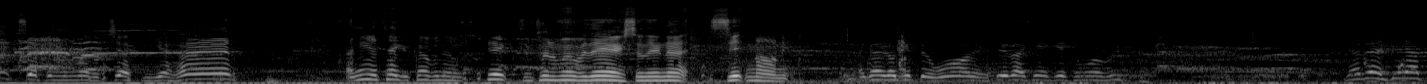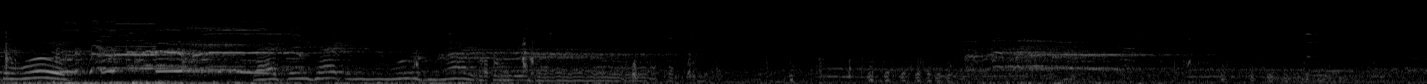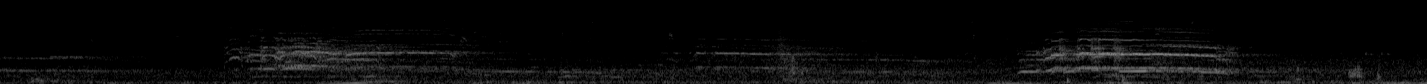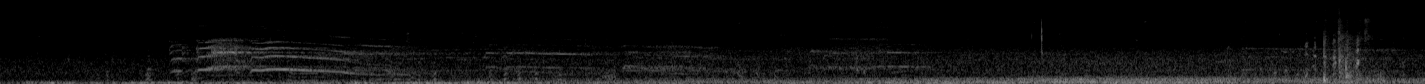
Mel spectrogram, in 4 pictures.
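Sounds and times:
rooster crowing: 0:00.0 - 0:03.5, 0:07.8 - 0:08.6, 0:11.4 - 0:13.2, 0:14.8 - 0:17.4, 0:30.8 - 0:33.2, 0:35.3 - 0:37.4, 0:38.7 - 0:41.1, 0:44.5 - 0:47.0, 0:47.6 - 0:52.2.

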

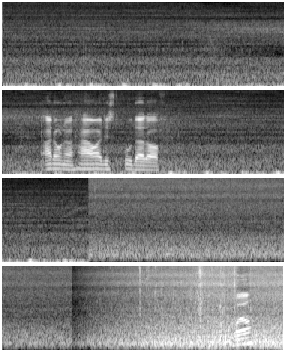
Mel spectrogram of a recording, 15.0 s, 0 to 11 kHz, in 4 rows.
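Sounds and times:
flowing water rushing: 0:08.7 - 0:15.0.

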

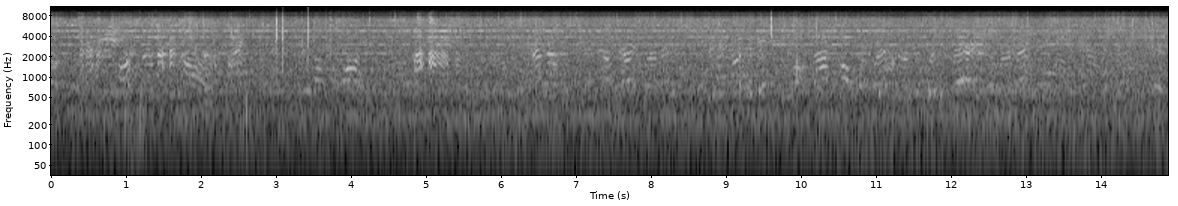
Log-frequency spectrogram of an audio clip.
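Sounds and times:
deck machinery: 0:00.0 - 0:14.9
people talking nearby: 0:00.0 - 0:14.9
ship engines droning: 0:00.0 - 0:14.9.

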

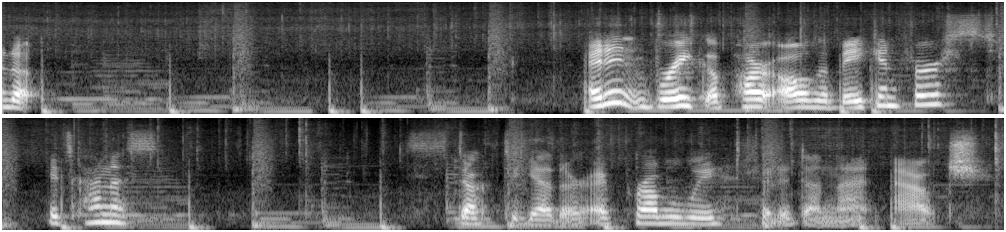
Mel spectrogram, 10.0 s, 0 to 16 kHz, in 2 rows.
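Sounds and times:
bacon sizzling in a frying pan: 0:00.0 - 0:10.0.

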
